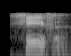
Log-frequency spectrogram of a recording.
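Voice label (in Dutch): "geven", Dutch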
